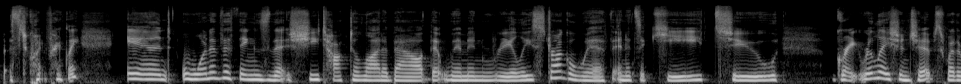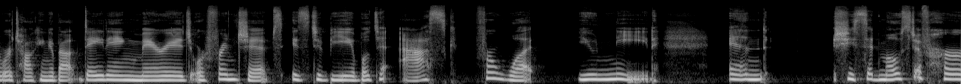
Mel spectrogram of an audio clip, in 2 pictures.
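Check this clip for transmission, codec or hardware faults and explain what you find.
Nothing stood out on listening to this speech recording.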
